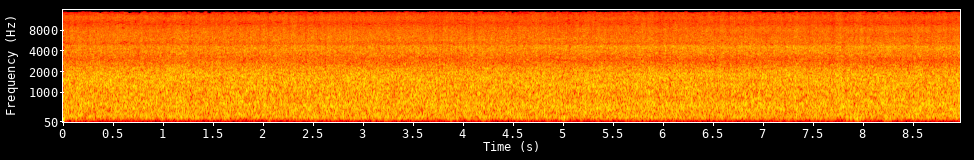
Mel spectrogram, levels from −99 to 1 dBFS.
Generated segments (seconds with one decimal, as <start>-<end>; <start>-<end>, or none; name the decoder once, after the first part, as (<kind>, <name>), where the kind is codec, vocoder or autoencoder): 1.1-4.9 (vocoder, BigVGAN v2)

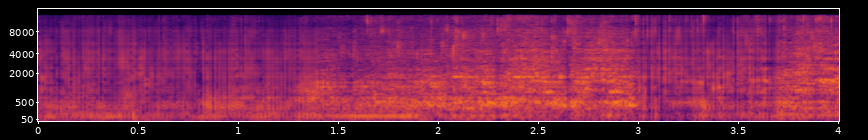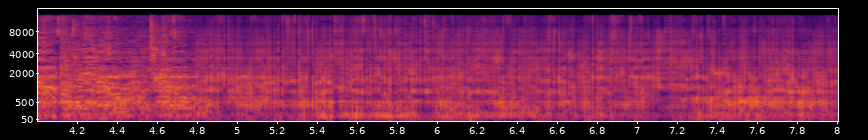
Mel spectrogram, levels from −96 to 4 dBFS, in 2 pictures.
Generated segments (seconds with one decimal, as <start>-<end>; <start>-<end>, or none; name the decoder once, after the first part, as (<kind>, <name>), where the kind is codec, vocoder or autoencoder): 0.0-1.4 (vocoder, BigVGAN v2); 3.0-3.7; 4.8-8.0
